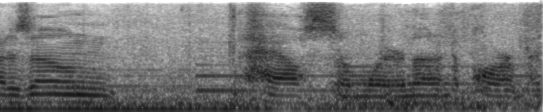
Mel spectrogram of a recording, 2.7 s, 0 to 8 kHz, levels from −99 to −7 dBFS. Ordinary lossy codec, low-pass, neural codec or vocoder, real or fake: AAC, 48 kbps; 7.2 kHz; none; real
